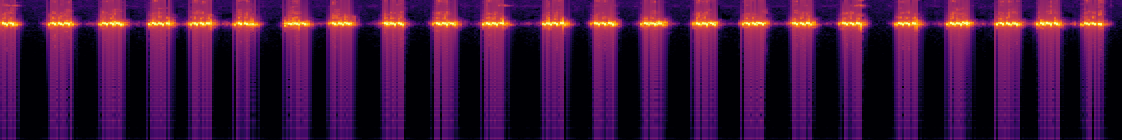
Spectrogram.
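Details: Shrill cricket chirps, loud enough to scare off household rats, come in an unbroken even series, about four bursts each second, every chirp bright and high-pitched, no other sound present.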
